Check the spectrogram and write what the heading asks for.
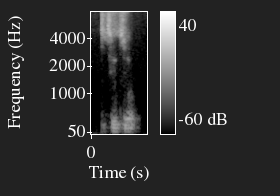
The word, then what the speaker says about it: Tito: Okay, now Tito is my middle name. It's actually pronounced Tito. Oluwatito.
